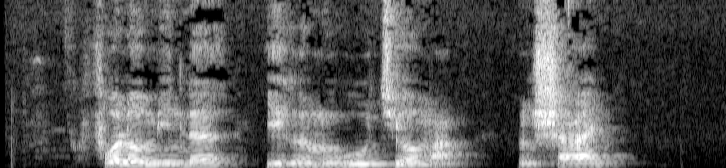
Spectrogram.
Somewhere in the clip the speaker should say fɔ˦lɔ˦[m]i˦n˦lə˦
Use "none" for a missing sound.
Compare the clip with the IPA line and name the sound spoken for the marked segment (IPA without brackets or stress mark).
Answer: m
